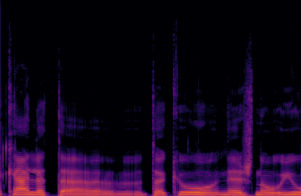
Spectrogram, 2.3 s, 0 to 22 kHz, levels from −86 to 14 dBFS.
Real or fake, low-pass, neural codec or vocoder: real; 19.8 kHz; none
